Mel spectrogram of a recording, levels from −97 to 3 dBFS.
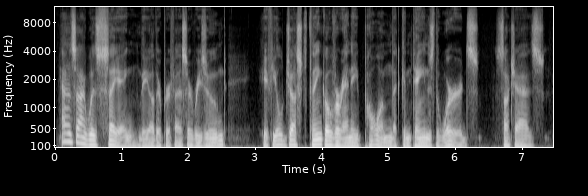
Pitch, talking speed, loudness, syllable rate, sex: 100 Hz, 160 wpm, -17 LUFS, 4.5 syllables/s, male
